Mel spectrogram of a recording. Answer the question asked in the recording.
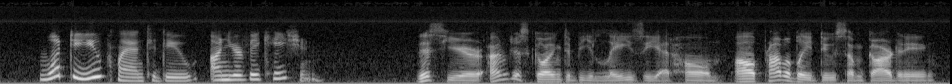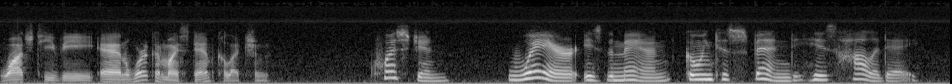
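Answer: At home

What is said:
[解析] W: What do you plan to do on your vacation? M: This year I'm just going to be lazy at home. I'll probably do some gardening, watch TV and work on my stamp collection. Q: Where is the man going to spend his holiday?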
